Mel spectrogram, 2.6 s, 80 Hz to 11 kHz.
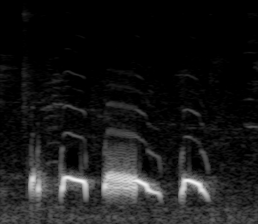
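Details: Spotted dove 'kuk 1' call played as a lure. One complete phrase is heard: a brief double note, a level then falling coo, a longer vibrating coo curving down and a last clear coo, with no other sounds.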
